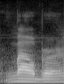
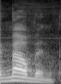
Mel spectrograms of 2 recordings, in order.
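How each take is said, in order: First: Said in the usual way. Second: Melbourne squeezed short, second syllable just "bn"; Australian local pronunciation. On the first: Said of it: "If you say Melbourne as one word". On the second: Retold or imitated. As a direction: say Melbourne as "MEL-bin", dropping the R. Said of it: "that's how we say Melbourne".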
